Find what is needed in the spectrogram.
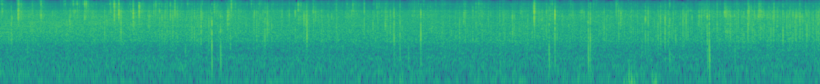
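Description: Rain falling on an umbrella held over the microphone: a steady hiss with many scattered sharp taps of single drops on the fabric, and a few louder knocks between about seven and nine seconds in.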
